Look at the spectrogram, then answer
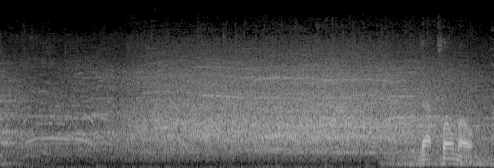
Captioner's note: applause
